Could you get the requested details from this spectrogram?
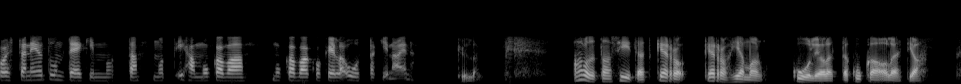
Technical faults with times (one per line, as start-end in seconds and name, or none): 1.08-1.12 packet loss with pitch repetition
5.10-5.14 packet loss with pitch repetition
